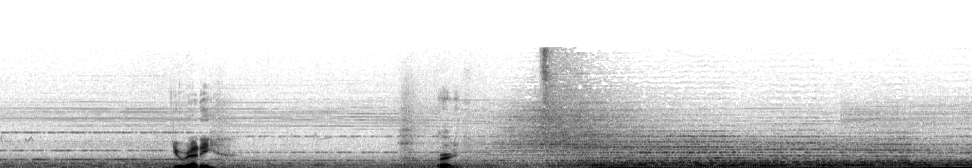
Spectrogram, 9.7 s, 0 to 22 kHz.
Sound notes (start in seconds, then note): 3.9 sighs; 5.4 light dramatic music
